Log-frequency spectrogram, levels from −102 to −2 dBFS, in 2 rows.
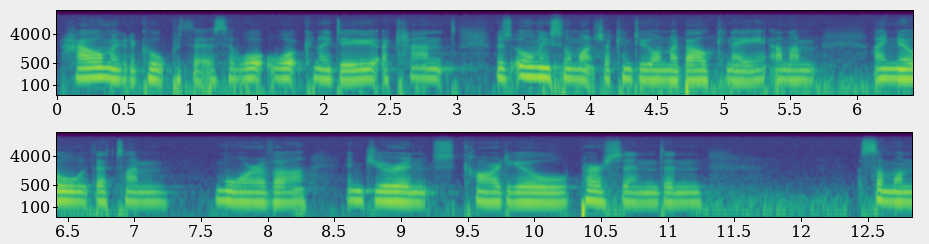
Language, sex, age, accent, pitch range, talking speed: English, female, 30-49, British, 150-170 Hz, 180 wpm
